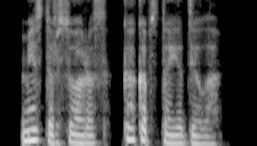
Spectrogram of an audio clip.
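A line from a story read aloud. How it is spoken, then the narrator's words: Quiet question. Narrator (Russian): тихо спросила Джен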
